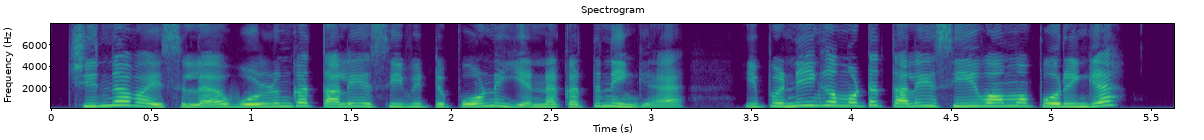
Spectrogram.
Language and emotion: Tamil, angry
